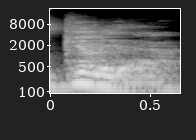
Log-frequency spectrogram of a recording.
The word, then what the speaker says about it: Gilead: Let me pronounce it correctly. It's Gilead. I always say Elia.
